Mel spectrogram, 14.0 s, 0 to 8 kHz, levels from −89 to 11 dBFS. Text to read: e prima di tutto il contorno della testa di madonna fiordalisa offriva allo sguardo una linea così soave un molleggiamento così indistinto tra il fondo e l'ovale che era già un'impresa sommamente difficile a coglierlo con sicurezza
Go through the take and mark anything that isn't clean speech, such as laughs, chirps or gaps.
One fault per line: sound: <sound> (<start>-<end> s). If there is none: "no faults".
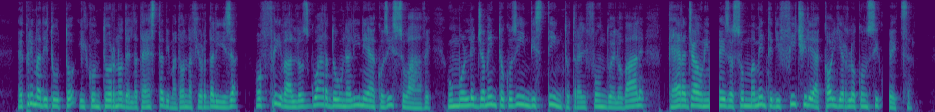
sound: dropout (10.7-10.8 s)
sound: dropout (13.2-13.4 s)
